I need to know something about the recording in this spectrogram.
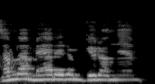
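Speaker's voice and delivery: usual speaking voice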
